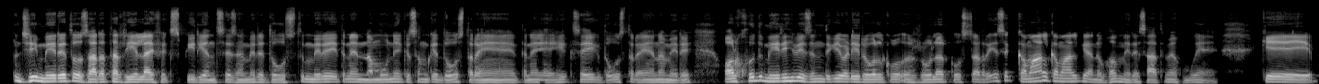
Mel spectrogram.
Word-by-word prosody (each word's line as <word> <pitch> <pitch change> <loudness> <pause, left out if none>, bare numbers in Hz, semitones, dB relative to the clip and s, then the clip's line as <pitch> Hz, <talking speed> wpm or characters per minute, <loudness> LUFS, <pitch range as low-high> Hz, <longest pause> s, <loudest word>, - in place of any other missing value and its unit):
जी 170 +3 +5
मेरे 145 0 +7
तो 150 0 +4
ज़्यादातर 125 0 +4
रियल 115 +1 +3
लाइफ़ 115 0 +5
एक्सपीरियंसेज़ 110 -1 -1
है। 105 - -2
मेरे 115 +1 -2
दोस्त 110 +1 -4
मेरे 125 +1 +1
इतने 125 +1 -1
नमूने 110 +3 -1
किस्म 115 +1 -2
के 120 - -2
दोस्त 110 +2 -3
रहे 105 -1 0
हैं। 105 0 -2
इतने 100 +2 -5 0.3
एक 120 -1 -12
से 115 - -1
एक 110 -1 -6
दोस्त 115 +4 -7
रहे 105 -2 -4
हैं 105 - -2
ना 110 - -2
मेरे 105 +1 -3 0.4
और 135 +1 +5
खुद 170 +3 +2
मेरी 155 +3 +4
भी 165 - +4
ज़िंदगी 130 +1 -1
बड़ी 130 -2 +2
रोल 115 -1 0
को 115 -1 -3
रोलर 110 +2 -2
कोस्टर 115 +1 -4
रही 125 - -6
है। - - -6
ऐसे 160 +5 -3
कमाल-कमाल 140 0 +1
के 145 - -4
अनुभव 115 +2 -4
मेरे 105 -5 -6
साथ 105 - -3
में 110 - -5
हुए 105 +3 -9
हैं 90 -2 -12 0.5
कि 115 -1 +3
115 Hz, 225 wpm, -22 LUFS, 110-130 Hz, 0.5 s, मेरे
